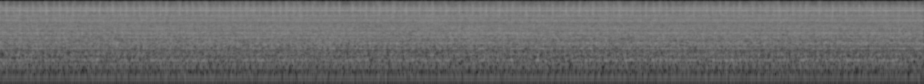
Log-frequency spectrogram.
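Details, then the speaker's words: Old oversized gas furnace on a no-heat call, plugged in and started: constant even motor hum with steady airy rush, no rattle or wobble; inducer runs normally before igniter glows. "all right there goes the inducer motor then it should glow it should glow in a minute"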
